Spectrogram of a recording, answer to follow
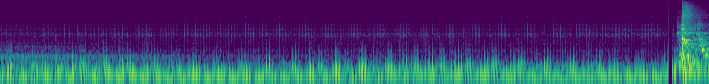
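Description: A loud, low, dense rumble with a fast flutter and no clear musical notes, heard in an album's audio between songs; it cuts off suddenly at the very end.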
